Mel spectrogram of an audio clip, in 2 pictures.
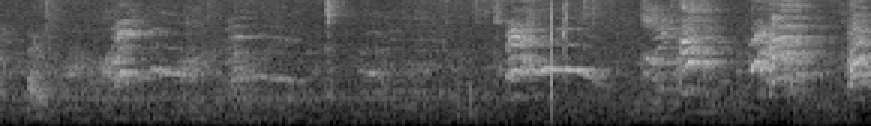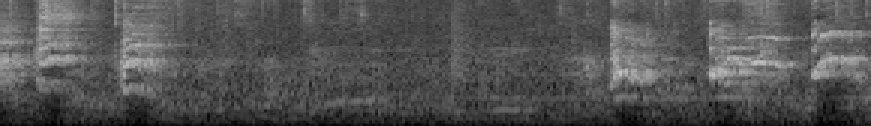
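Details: Chihuahua puppies from a California breeder yapping in shrill, clipped bursts, roughly two barks a second at uneven spacing, with brief quiet gaps and a trace of background talk.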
